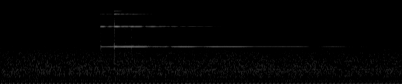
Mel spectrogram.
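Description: Altar bell struck once, about a second in, with a quick double strike. Its clear high ring fades out over about two seconds.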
